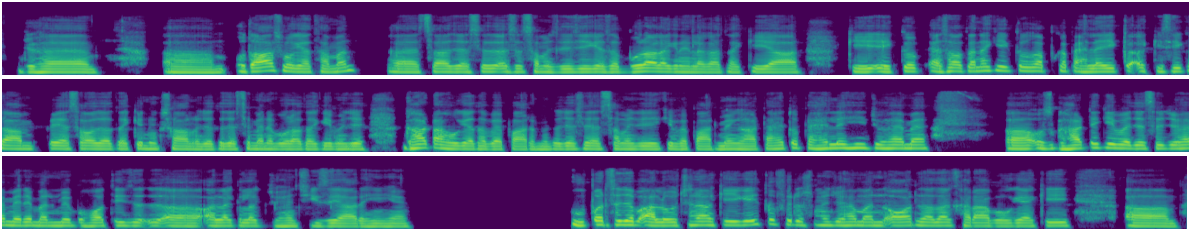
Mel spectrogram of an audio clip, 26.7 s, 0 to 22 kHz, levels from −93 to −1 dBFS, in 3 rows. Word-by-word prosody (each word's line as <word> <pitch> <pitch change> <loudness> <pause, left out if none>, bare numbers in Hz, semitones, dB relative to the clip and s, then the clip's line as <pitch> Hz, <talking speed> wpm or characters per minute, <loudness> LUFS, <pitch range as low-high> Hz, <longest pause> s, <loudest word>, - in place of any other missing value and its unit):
जो 125 - -1
है 125 0 +2
अ, 120 +1 -10 0.5
उदास 155 +5 +4
हो 155 - +3
गया 130 -1 +1
था 130 - 0
मन। 150 +8 -1 0.3
ऐसा 130 +1 0
जैसे 130 +1 -1
ऐसे 130 0 -2
समझ 125 -2 -2
लीजिए 125 +1 0
की - - +2
ऐसा 130 +1 0
बुरा 150 +2 +6
लगने 130 -2 +1
लगा 125 -1 0
था 125 -2 -4
कि 125 +1 -1
यार, 125 0 +2 0.4
कि 140 - -1 0.2
एक 125 - -2
तो 150 -2 +2
ऐसा 145 +1 +1
होता 155 0 +1
है - - -1
ना 175 - +1
कि 185 -1 0
एक 165 - -4
तो 165 -2 0
आपका 160 0 -3
पहले 140 -1 +2
ही 140 0 +2
क - - +1
किसी 145 +1 -2
काम 135 -2 +1
पे 140 - +2
ऐसा 130 +1 -2
हो 130 - +2
जाता 125 0 +1
है - - -1
कि - - -1
नुकसान 125 -1 -1
हो 120 - -2
जाता 120 +1 -1
है - - -1
जैसे 130 +3 -4
मैंने 125 -1 -1
बोला 120 0 +1
था 120 - -1
कि 125 0 -1
मुझे 120 0 0 0.3
घाटा 165 +1 +3
हो 135 -4 +3
गया 125 -1 +1
था 125 - -2
व्यापार 120 0 -1
में 115 0 -3
तो 125 - 0
जैसे 125 0 0
समझ 125 -1 -2
लीजिए 125 0 0
की 125 - -4
व्यापार 120 0 -1
में 125 0 0
घाटा 120 +1 -1
है 140 - 0
तो 175 - +1
पहले 150 +3 +2
ही 170 -1 +2
जो 155 - +1
है 155 0 +2
मैं, 155 0 +1 0.6
अ, - - +1
उस 145 -1 0
घाटे 150 +6 +2
की 170 -1 +2
वज़ह 145 -2 +2
से 145 - +1
जो 150 +1 0
है 155 - +3
मेरे 150 +1 +3
मन 135 - -1
में 140 - +1
बहुत 135 +1 -2
ही 140 - 0
ज 140 - -4
अ - - +1
अ, 125 -3 +1
अलग-अलग 130 -1 0
जो - - -1
है 125 - 0
चीज़ें 125 -1 -1
आ 115 -1 +2
रही 115 0 -2
है। 115 0 -2 1.3
ऊपर 170 +4 +3
से 170 +2 +2
जब 170 -2 +5
आलोचना 150 +2 +3
की 160 -1 +2
गई, 170 +2 +3
तो 205 - +1
फिर 180 -2 -2
उसमें 155 0 -3
जो 150 -1 0
है, 150 - +1
मन 145 -1 0
और 145 +1 +3
ज़्यादा 145 -1 +1
खराब 130 -2 0
हो 125 - 0
गया 130 0 0
कि 135 +2 -1 0.5
अ, 125 -2 +3
130 Hz, 260 wpm, -23 LUFS, 125-150 Hz, 1.3 s, बुरा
